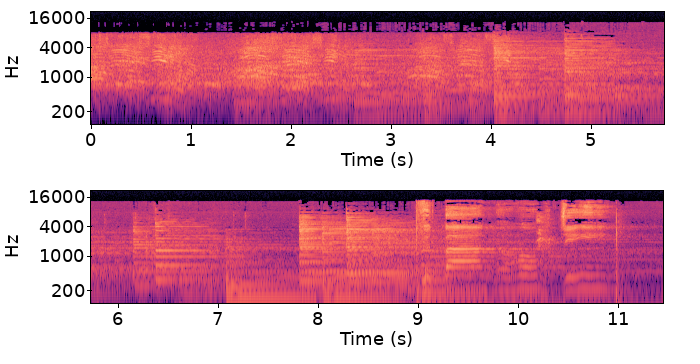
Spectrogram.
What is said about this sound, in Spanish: las miles y miles de personas que aquí de nuevo empiezan a gritar asesinos, asesinos, les escuchamos.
